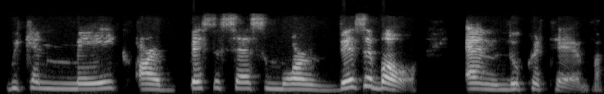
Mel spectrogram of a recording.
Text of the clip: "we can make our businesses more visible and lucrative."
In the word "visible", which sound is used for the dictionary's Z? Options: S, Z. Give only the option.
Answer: Z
